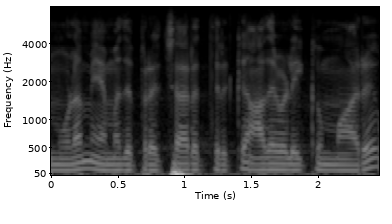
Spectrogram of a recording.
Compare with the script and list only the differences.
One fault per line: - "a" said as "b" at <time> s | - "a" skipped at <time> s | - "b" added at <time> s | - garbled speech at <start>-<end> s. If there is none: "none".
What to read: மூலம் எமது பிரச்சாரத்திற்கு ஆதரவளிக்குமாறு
none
